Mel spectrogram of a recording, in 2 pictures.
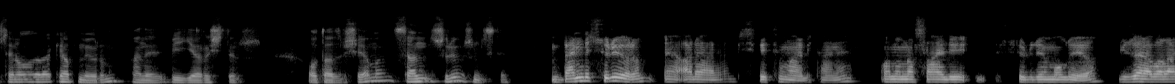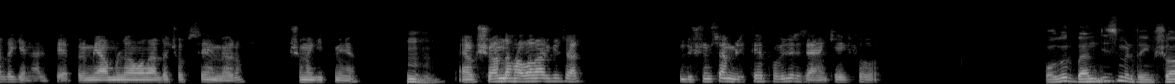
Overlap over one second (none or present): none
